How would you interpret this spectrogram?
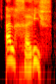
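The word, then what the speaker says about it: الخريف: Ce son ra, c'est un son qui n'existe pas vraiment en français. Il faut le faire venir du fond de la gorge un peu comme un léger raclement.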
